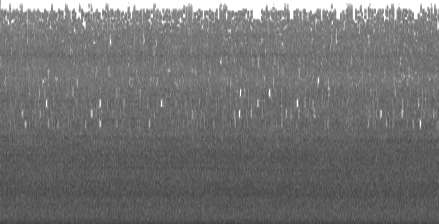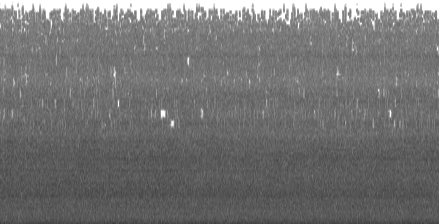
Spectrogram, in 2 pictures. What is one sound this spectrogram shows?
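A jet engine roars steadily as an airliner rolls down a runway.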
